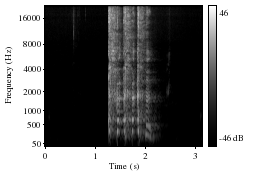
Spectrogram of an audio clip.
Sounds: Cough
